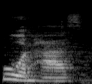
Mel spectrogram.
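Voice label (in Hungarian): "korhaz" Hungarian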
